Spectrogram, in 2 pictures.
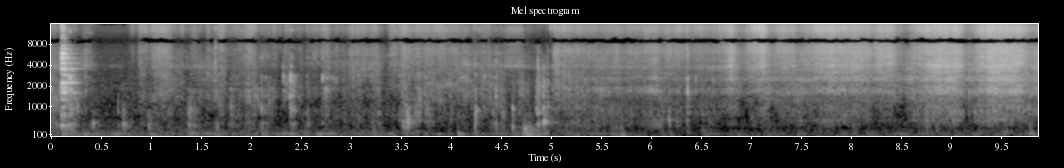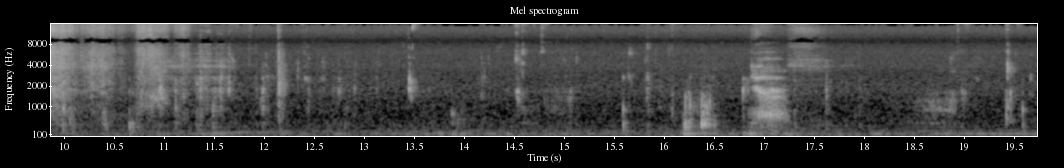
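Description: Eating sounds of a man at his noodles: a sharp click at the start, chewing, then a paper napkin rustling for several seconds in the middle as he wipes his mouth. Near the end come louder sips or gulps as he drinks from a mug.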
